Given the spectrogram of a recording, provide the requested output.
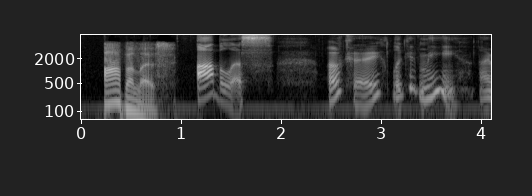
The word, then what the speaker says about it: obelus: Obala. Obala, I was saying it wrong, too. Obelus.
